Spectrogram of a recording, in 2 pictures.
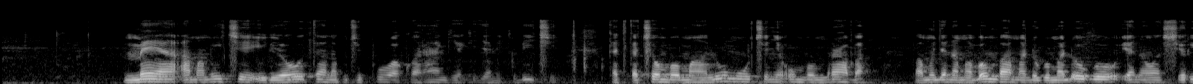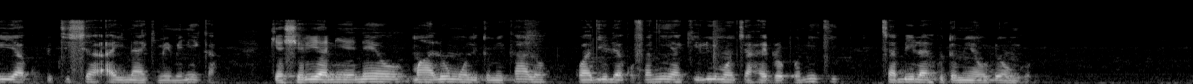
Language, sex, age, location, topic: Swahili, male, 25-35, Dar es Salaam, agriculture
